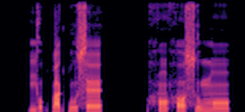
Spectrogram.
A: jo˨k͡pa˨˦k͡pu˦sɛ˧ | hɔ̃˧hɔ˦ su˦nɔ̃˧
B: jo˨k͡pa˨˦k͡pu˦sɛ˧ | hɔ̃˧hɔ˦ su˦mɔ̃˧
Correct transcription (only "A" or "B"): B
